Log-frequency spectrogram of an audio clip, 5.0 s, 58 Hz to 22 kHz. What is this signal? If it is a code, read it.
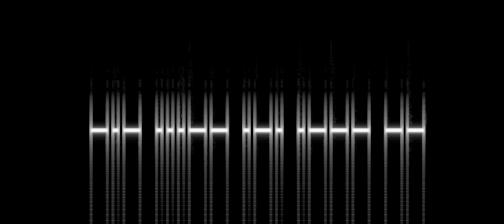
Morse code, heard as a keyed tone, about 22 wpm, 700 Hz. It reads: K3RJM
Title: USA Call Signs Repeated 2x 22wpm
